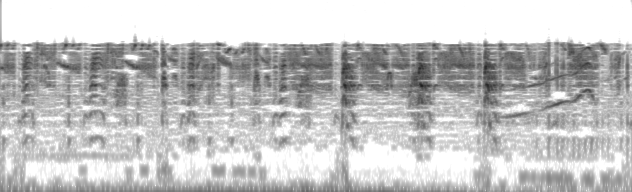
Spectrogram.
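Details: Starlings in a nest box before bedtime, chattering continuously with squeaky, scratchy notes and clicks, a few sharp accents, and a long rising whistle near the end, all over a constant low electrical hum.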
